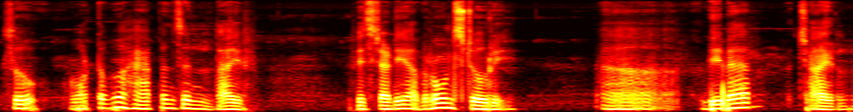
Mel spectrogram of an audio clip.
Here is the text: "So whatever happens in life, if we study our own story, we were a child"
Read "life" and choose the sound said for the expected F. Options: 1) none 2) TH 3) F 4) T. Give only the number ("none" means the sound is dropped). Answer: 1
